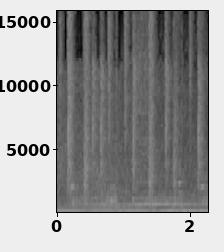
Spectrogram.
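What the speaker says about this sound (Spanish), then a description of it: "Miren ese Lamborghini." A Lamborghini sports car drives past up close on a city street in Mexico, its loud engine note sliding in pitch with a brief tire squeal, set against steady traffic noise with no talking.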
